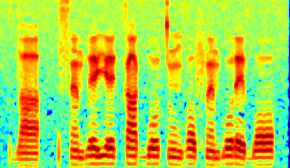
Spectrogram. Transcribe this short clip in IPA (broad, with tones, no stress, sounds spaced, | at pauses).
d a˨ | s ɛ̃˨ b e˧ j e˧ k a˧ ɡ͡b o˧ t ũ˨ ɡ ɔ˧ f ɛ̃˨ b o˧ ɾ e˨ b ɔ˧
